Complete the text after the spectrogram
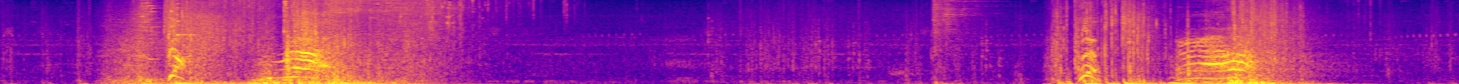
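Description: An axe strikes wood with heavy thuds.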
